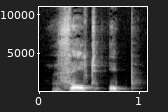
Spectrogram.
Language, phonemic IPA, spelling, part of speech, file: Dutch, /ˈvɑlt ˈɔp/, valt op, verb, Nl-valt op.ogg
- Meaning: inflection of opvallen: 1. second/third-person singular present indicative 2. plural imperative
